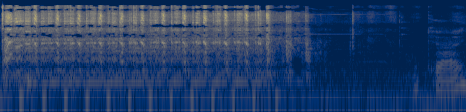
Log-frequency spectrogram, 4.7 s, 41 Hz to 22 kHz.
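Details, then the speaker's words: Honda CB125R under rebuild, spark just restored, fresh petrol put into the engine and air box; steady chuffing crank at about two beats a second with thin hiss, fails to start, possibly low compression. "doesn't sound good to be honest so i've put petrol right into the air box"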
